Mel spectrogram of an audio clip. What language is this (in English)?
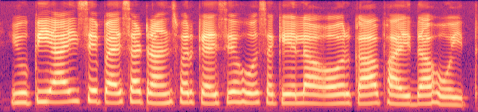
Magahi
